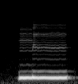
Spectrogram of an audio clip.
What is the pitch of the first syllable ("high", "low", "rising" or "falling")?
high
